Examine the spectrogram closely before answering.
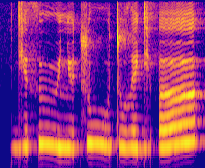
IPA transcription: dʲ e θ ʉː lʲ ɵ t͡s uː t u ð e dʲ ɵ ʔ ɐː

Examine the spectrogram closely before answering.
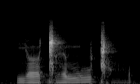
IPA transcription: j ɐ ɡ͡ǁ ɛ m u ɡ͡ǁ ɔ̤

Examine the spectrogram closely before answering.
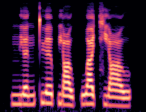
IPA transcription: n̪ j ɛ˨˦ n t̪ ɥ ɛ˦ p j ɑ˨˩ ʊ̯ p w ä˦ t͡ɕ j ɑ˨˩ ʊ̯

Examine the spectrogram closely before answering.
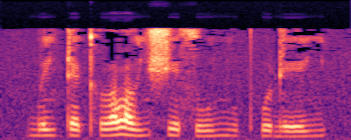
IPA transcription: b ɛ ʎ ʈ ɛ kʰ ɤ lˠ ɤ ʎ ʃ e s u ʎ u pʰ u ɖ e ʎ

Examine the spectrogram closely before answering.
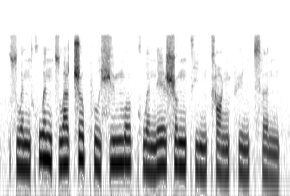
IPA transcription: s w ə˨˦ n kʰ w ə˥˨ n t͡s w ä˦ ʈ͡ʂ ɤ˦ pʰ u˨˩ ɕ y˦ m o˦ ʊ̯ kʰ w ə˨˦ n e˦ ɪ̯ ʂ ʊ˦ ŋ t̪ʰ i˨˦ ŋ kʰ ɑ˨˦ ŋ pʰ y˨˦ n t͡sʰ ə˨˩ n

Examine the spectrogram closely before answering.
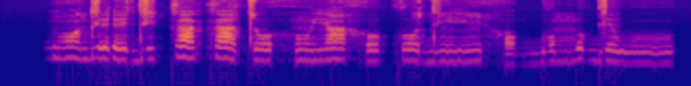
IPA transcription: ɡ ɔ̃˧ d e˧ ɾ e˨ d i˧ k a˦ k a˦˨ t o˧ h ũ˧ j ã˦ h o˧ k o˧ d ĩ˨ j ĩ˨ h ɔ˨ ɡ͡b o˧ m o˦ ɡ e˦˨ w u˧

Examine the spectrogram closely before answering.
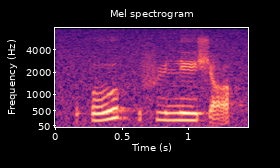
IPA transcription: ʔ o | f y n̪ e ʃ ɑ̰

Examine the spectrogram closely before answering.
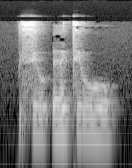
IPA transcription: sʲ u ʔ ɪ tʲ u

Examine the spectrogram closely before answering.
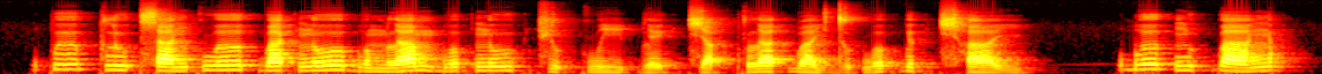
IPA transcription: p ɯː˥˩ p̚ k l u˥˩ ʔ s a˦˥ ŋ k w ɤː˥˩ k̚ w a˥˩ k̚ n oː˥˩ b o˧ m l a˥˩ m b o˦˥ k̚ n uː˥˩ k̚ t͡ɕ u˨˩ ʔ k w iː˨˩ p̚ l e˨˩ k̚ t͡ɕ a˨˩ p̚ k l a˦˥ t̚ b a˨˩ j d u˨˩ ʔ w o˥˩ k̚ l ɯ˦˥ k̚ t͡ɕʰ a˧ j | b ɤː˥˩ k̚ ŋ u˦˥ k̚ w a˦˥ ŋ

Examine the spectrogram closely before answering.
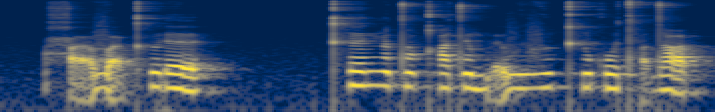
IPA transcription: ħ a̰ v a̰ kʰ ø ɾ ɛ | kʰ ɛ ŋ ĩ tˤ ã qʰ a t ɛ̃ b ɛ̰ v i v ʉ kʰ ĩ χʷ ɛ tʰ ḛ dˤ i

